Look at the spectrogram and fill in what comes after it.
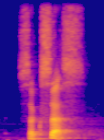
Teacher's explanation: both of these words the stress is on the first syllable in the next two words the stress is on the second syllable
